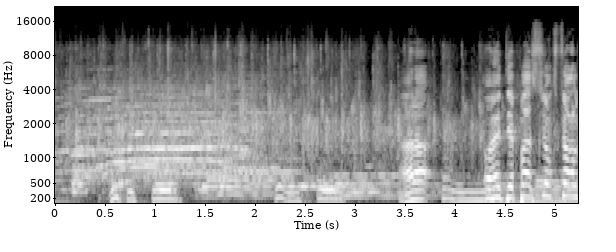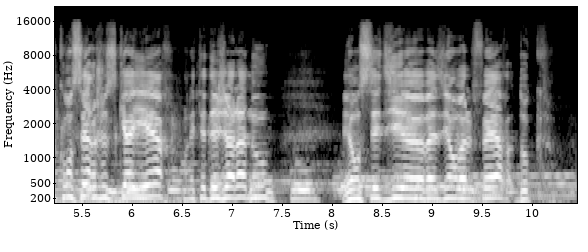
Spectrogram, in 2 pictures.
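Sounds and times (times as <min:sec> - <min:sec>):
concert crowd in Villefranche clapping and cheering: 0:00.0 - 0:05.1
speech: 0:00.6 - 0:10.3.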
